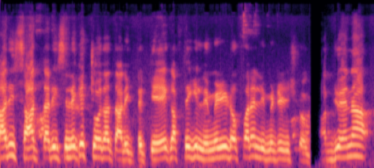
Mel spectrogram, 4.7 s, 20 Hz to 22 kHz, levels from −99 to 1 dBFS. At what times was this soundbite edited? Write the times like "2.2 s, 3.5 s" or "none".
3.7 s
